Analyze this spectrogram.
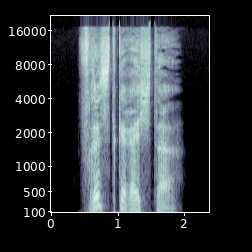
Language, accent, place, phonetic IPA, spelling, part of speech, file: German, Germany, Berlin, [ˈfʁɪstɡəˌʁɛçtɐ], fristgerechter, adjective, De-fristgerechter.ogg
- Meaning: inflection of fristgerecht: 1. strong/mixed nominative masculine singular 2. strong genitive/dative feminine singular 3. strong genitive plural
